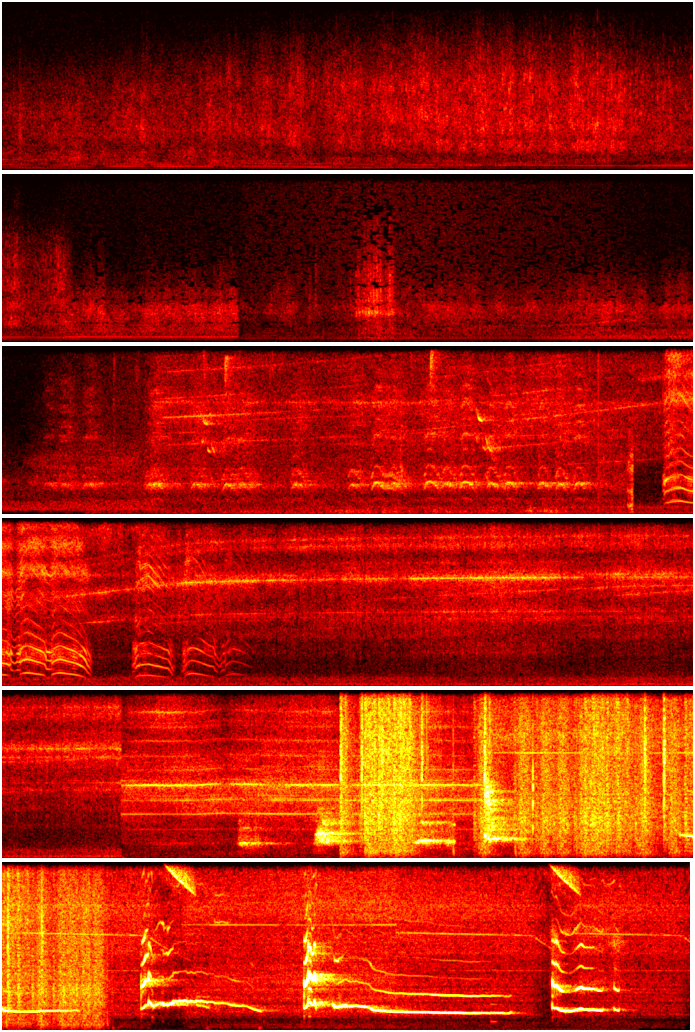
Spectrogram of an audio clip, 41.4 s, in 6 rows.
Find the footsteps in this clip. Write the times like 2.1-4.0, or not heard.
not heard.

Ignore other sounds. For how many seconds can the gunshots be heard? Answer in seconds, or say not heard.
5 s.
